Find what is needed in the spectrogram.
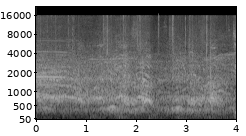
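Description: A large concert crowd shouting and cheering, many voices at once and loud throughout.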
